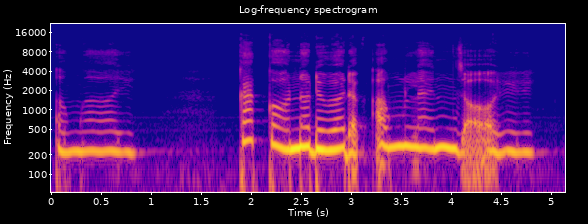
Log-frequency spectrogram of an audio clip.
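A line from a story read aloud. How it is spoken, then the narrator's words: Tearful old woman whimpering. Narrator (Vietnamese): Bà Huyết mếu máo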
